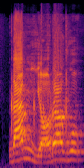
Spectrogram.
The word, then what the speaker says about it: 남녀: 한참을 구경하고 금강문에 도로 내려와서 남녀 요거는 남여라고 발음하는 게 좋아.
